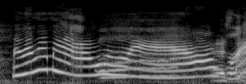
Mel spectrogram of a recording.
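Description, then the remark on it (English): During a tabletop role-playing game, a person voices one long, drawn-out meow, imitating a character turned into a cat, rising at the start and then wavering down, loud, with no other sounds around it. “becomes a cat.”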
